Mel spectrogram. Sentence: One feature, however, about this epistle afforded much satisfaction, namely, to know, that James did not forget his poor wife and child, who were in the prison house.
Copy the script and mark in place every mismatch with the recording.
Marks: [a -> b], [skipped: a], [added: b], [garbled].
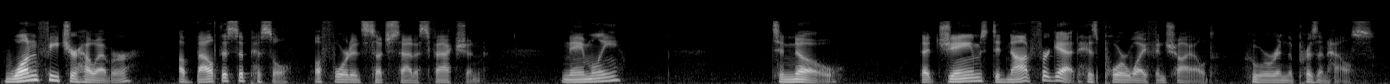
One feature, however, about this epistle afforded [much -> such] satisfaction, namely, to know, that James did not forget his poor wife and child, who were in the prison house.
